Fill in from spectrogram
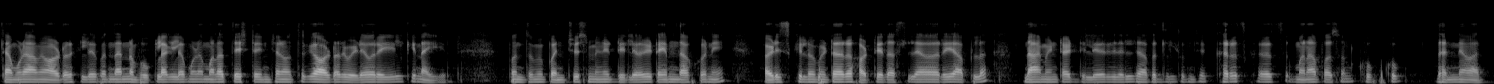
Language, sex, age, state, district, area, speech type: Marathi, male, 30-45, Maharashtra, Amravati, urban, spontaneous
